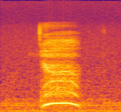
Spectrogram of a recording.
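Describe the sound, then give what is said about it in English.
A single short bird call, a smooth hooting note lasting about half a second, heard clearly against a quiet background with no talking, in the opening of a Focus Features film. “Oh yeah, there's, we got birds. Some birdie noises.”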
